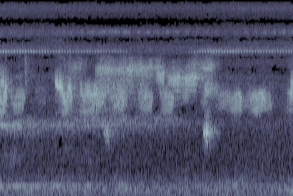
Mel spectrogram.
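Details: Several frogs croaking together in Bali, Indonesia, short rounded notes repeated rapidly in an uneven stream, with a thin continuous high tone above.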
